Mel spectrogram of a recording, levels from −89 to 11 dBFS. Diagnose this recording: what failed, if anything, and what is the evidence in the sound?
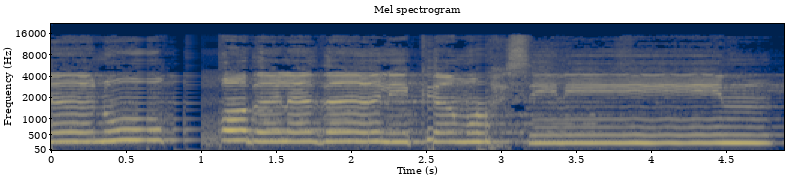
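Network delay is the failure, heard first as a series of short stalls from late packets at 0.57 to 0.76 s, 0.82 to 0.90 s, 2.09 to 2.13 s, 2.51 to 2.56 s and 2.84 to 2.91 s. In each, the jitter buffer ran dry and the receiver held the last sound for roughly 20 to 60 ms, giving a brief smeared sustain before the audio resumes from the same point. Nothing is cut out, which distinguishes these from packet loss, where content would vanish.

A call audio freeze follows directly at 0.90 to 1.13 s, joined to the second stall. For about 210 ms the last sound is extended as a fading buzzy continuation that never reaches silence, then the audio carries on where it stopped, having gained time rather than lost any. The likely cause is packets held up in the network long enough to empty the buffer outright. This event is several times longer than the short stalls, and its fill decays audibly instead of simply holding.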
